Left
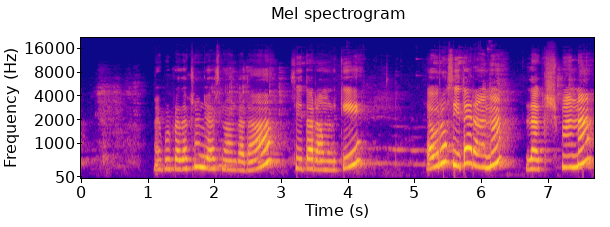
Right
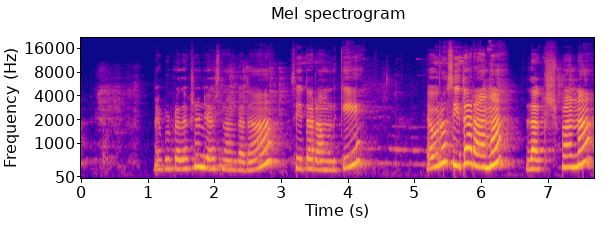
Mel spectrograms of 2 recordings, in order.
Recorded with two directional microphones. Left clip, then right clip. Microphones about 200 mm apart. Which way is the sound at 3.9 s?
40° right (ahead or behind).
